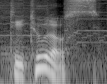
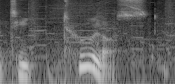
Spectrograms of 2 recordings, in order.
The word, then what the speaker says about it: títulos: Títulos. There's an accent on the I, so títulos.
